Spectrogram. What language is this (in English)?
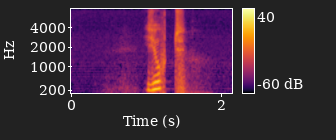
Swedish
